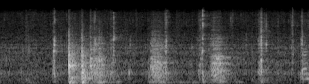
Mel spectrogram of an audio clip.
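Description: Thick homemade spaghetti sauce in a pot on the stove bubbles and sploshes in irregular soft bursts, close up, with no talking.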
